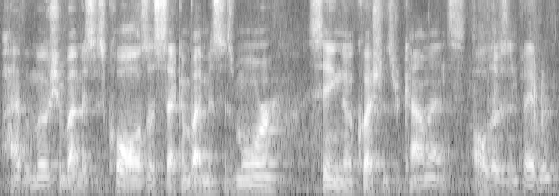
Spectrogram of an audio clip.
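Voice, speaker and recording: A man's voice: deep voice, steady tone, a little fast. An American man chairing a town council meeting, running through formal procedure off the cuff in an indoor room. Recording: noisy meeting room audio.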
